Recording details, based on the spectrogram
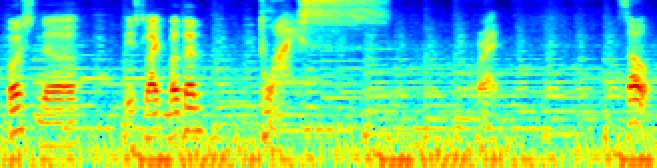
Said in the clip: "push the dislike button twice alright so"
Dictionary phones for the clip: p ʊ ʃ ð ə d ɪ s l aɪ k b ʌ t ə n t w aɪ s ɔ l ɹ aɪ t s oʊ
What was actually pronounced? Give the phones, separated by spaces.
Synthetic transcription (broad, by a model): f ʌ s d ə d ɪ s l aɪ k b ʌ t ə n t w aɪ s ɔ ɹ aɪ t s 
